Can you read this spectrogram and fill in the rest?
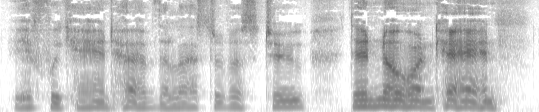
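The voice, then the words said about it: Imitates another person's voice. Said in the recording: “terrible Trump impersonation”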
